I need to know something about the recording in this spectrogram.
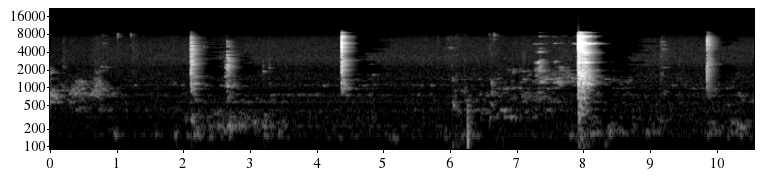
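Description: A handful of separate, irregularly spaced metallic strikes and clinks: hammer taps on a steel bar being straightened on an anvil, the loudest near the end.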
